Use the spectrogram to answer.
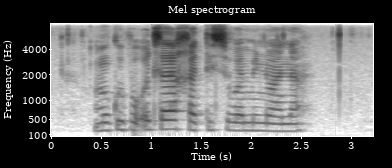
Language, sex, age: Tswana, female, 31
